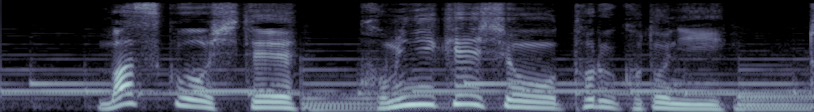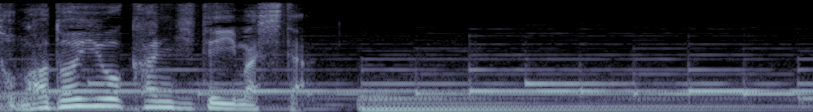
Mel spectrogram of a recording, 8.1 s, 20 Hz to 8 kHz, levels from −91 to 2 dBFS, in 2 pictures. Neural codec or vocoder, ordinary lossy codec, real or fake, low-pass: none; MP3, 64 kbps; real; 7.2 kHz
